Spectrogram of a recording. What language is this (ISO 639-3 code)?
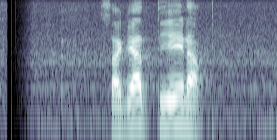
sin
